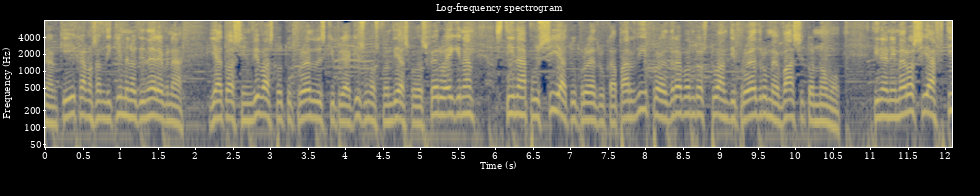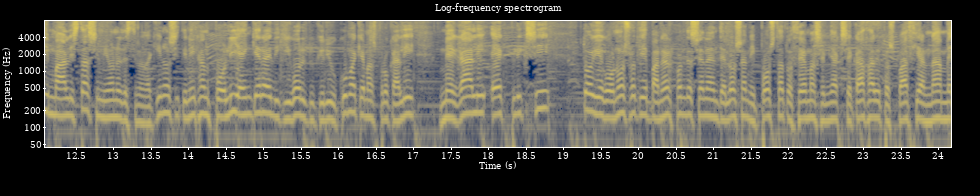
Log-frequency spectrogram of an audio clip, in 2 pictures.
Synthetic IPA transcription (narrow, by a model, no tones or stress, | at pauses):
nɐnce̞ixɐno̞s̬ɐnd̪icime̞no̞t̪ine̞ɾe̞vnɐ | ʝɐt̪o̞ɐsiɱvivɐst̪o̞t̪upɾo̞e̞ðut̪iscipɾiɐciso̞mo̞spo̞nðiɐspoðo̞sfe̞ɾue̞ʝinɐn | st̪inɐpusiɐt̪upɾo̞e̞ðɾukɐpɐɾðipɾo̞e̞ðɾe̞vo̞nd̪o̞st̪uɐnd̪ipɾo̞e̞ðɾume̞vɐsit̪o̞no̞mo̞ | t̪ine̞nime̞ɾo̞siɐft̪imɐlist̪ɐsimio̞ne̞t̪e̞st̪inɐnɐcino̞sit̪inixɐmpo̞lie̞ɲɟe̞ɾɐiðiciɣo̞ɾit̪uciɾiukumɐce̞mɐspɾo̞kɐli | me̞ɣɐliʔe̞k̚pliksi | t̪o̞ʝe̞ɣo̞no̞so̞t̪ie̞pɐne̞ɾxo̞nd̪e̞se̞nɐend̪e̞lo̞sɐnipo̞st̪ɐt̪o̞θe̞mɐse̞mɲɐkse̞kɐθɐɾipɾo̞spɐθiɐnɐme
